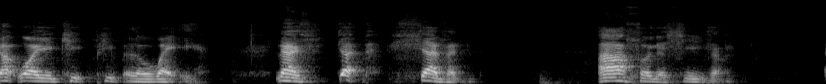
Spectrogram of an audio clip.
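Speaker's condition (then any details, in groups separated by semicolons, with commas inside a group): Cerebral palsy; mild, ataxic type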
